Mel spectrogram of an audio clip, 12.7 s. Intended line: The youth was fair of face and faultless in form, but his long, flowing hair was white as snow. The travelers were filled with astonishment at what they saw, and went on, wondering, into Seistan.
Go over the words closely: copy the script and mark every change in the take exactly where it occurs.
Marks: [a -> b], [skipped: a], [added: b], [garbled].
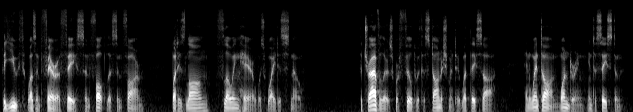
The youth [was -> wasn't] fair of face and faultless in [form, -> farm] but his long, flowing hair was white as snow. The travelers were filled with astonishment at what they saw, and went on, wondering, into Seistan.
